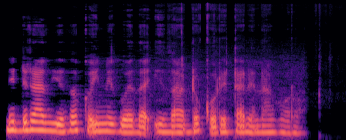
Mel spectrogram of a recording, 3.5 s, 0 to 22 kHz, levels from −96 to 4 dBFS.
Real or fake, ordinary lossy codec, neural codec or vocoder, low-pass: real; none; none; 19.8 kHz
